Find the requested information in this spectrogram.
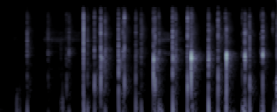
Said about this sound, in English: I know he's cheered up because he's actually clapping.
